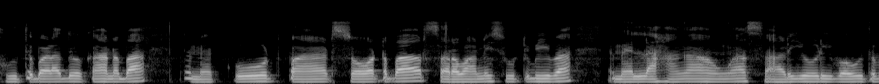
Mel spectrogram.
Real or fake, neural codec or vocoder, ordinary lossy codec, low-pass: real; none; none; none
